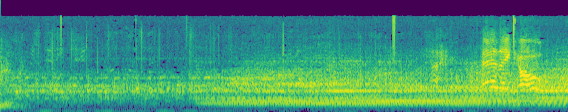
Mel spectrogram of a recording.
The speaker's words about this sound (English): Shut off that engine!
